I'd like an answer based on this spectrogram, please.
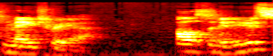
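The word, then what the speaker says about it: Maitreya: the angel my tra m a i t r a y a Google it it's pronounced matria also did you just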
